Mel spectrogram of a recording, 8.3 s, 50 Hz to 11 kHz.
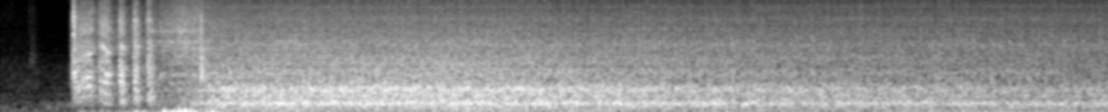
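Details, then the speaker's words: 2008 Toyota Tacoma TRD 4.0 V6 4x4, hot engine, after cleaning MAF for code P0102: quick crank, clean catch, steady even idle with no knocks or misses; sounds good, check engine light cause still unknown. "the engine is hot it does sound good the oil is clean it's a new air filter"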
